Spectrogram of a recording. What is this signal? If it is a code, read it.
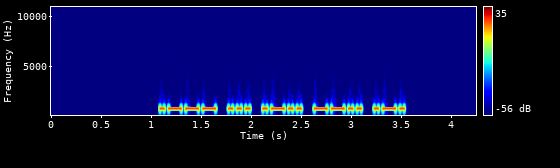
Morse code, heard as a keyed tone, about 28 wpm, 700 Hz. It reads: JSLZR
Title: Code Groups - 5 Letters - 28wpm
